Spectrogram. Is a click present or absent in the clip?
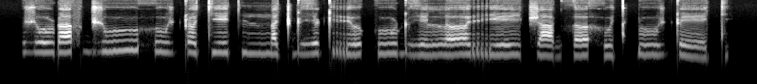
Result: absent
